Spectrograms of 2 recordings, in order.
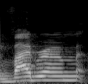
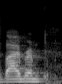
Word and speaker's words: Vibram: This here is a Vibram mini lug sole. I know I'm supposed to say Vibram. That's technically the correct pronunciation. I don't care. Everyone says Vibram.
